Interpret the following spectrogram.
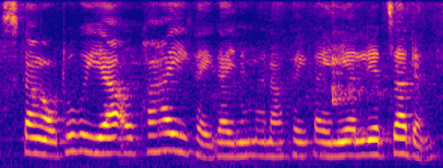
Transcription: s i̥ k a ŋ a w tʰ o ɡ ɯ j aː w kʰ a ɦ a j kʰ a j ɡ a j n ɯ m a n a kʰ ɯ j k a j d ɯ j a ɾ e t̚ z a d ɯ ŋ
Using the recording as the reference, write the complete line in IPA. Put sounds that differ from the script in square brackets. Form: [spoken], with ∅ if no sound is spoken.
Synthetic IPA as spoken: s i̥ k a ŋ a w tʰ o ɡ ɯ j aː w kʰ a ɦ a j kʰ a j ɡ a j n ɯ m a n a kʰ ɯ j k a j [n] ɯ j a [l] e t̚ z a d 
